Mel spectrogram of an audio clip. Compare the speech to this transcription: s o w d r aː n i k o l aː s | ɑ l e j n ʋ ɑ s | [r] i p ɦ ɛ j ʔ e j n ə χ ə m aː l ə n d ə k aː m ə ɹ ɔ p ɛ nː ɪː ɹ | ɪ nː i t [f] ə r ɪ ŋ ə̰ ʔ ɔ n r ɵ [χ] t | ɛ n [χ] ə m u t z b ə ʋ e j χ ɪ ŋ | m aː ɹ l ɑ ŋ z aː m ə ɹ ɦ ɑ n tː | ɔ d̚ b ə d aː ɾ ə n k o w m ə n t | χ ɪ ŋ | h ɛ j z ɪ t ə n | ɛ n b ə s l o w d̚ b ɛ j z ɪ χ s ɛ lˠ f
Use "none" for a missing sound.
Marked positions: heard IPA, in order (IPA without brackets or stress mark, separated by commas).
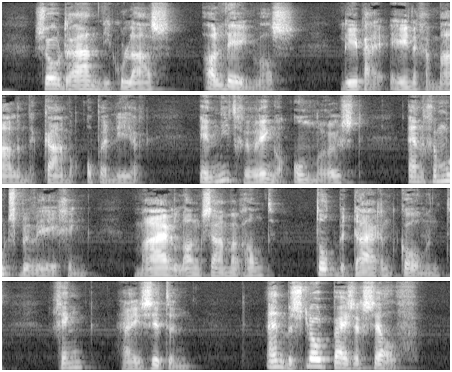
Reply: l, χ, s, χ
